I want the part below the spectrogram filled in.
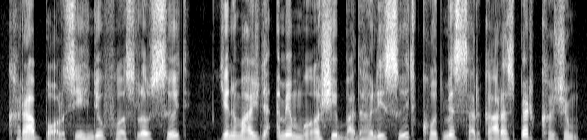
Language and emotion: Kashmiri, angry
